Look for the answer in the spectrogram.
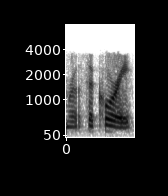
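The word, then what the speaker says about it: Rosa Koire: My last name is spelled K-O-I-R-E. My first name is Rosa. I'm Rosa Corey.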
